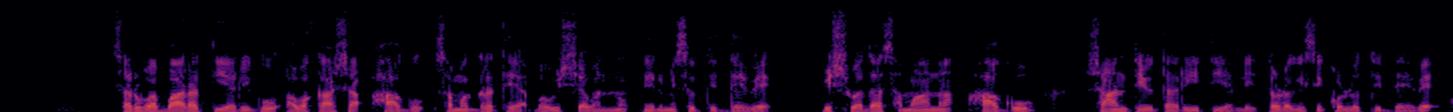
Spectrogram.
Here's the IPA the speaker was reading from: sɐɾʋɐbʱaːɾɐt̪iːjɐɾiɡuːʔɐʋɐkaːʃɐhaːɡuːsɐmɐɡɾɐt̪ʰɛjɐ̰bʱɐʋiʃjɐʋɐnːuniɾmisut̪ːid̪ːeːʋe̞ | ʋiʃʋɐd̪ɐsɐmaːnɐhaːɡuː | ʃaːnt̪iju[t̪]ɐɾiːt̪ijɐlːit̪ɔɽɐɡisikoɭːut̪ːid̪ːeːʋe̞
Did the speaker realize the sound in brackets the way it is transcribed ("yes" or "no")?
yes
